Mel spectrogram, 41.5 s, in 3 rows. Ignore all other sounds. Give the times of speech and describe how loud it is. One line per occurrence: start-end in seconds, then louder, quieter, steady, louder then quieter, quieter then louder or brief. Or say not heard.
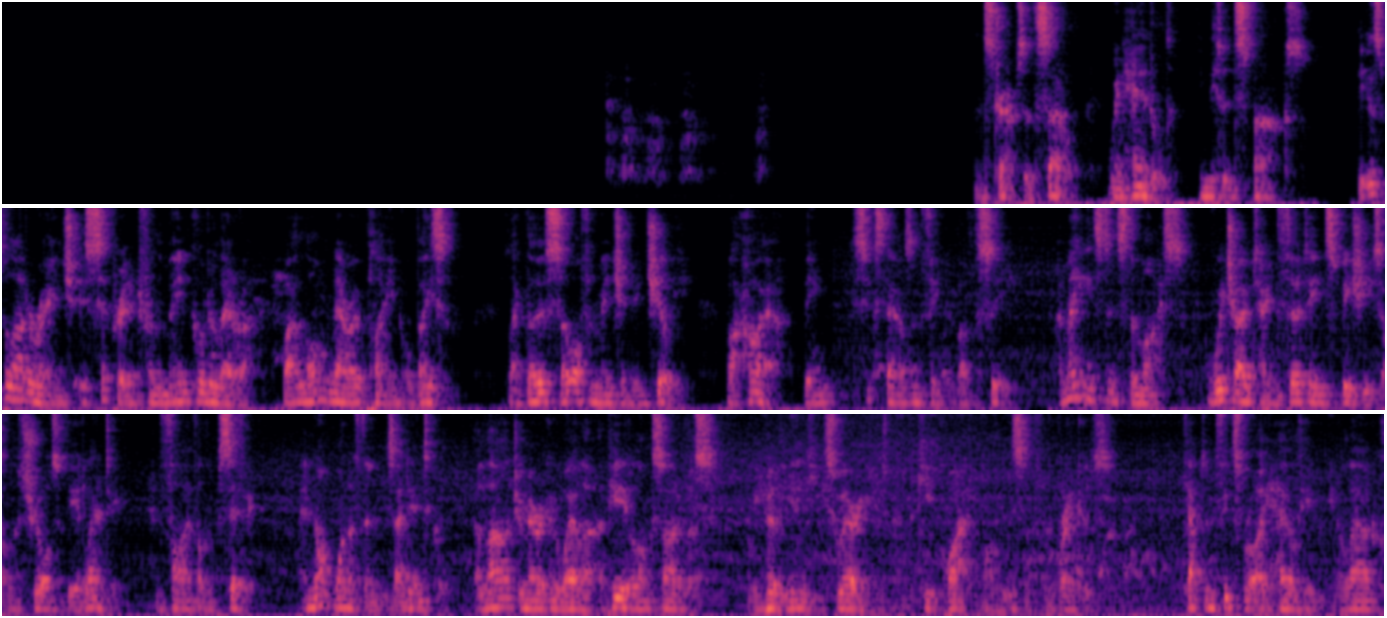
9.7-41.4 steady.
